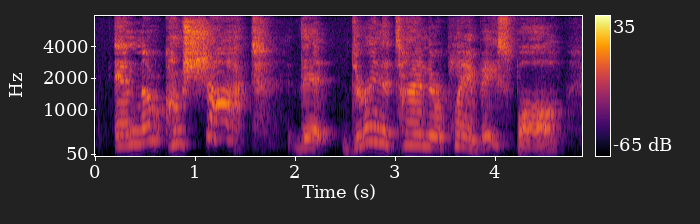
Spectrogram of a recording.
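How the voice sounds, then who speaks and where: A man's pitch swings very widely. Noticeable background noise is present. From US West Coast, San Francisco Bay Area. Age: 50s. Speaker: college writing teacher. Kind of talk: casual explanatory talk to students. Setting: home room.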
